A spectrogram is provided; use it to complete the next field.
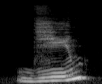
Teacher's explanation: перший звук дь це М'який приголосний другий звук і [музика] Це голосний третій звук м це твердий приголосний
